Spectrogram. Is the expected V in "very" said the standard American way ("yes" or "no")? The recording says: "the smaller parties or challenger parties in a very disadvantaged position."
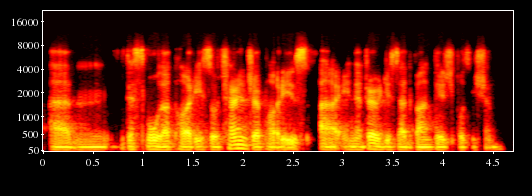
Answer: yes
